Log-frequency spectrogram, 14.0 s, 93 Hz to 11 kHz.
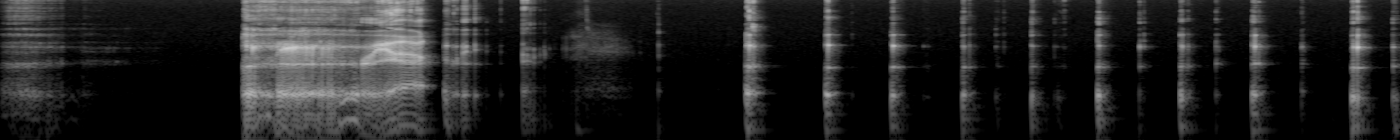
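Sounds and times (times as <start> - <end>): man burping: 2.4 - 5.4.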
